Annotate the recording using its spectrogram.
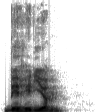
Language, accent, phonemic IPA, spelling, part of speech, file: French, France, /be.ʁi.ljɔm/, béryllium, noun, LL-Q150 (fra)-béryllium.wav
- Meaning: beryllium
